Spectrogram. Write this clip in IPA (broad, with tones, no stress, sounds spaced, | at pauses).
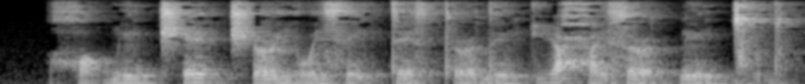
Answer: χ ɒ˩ ɡ͡b ĩ˧ d t͡ʃʼ e˥ d t͡ʃʼ ə˞˧ j o˩˥ j s ẽ˩˥ k t e˥˩ s tʼ ə˞˩˥ d ẽ˩ k i˥ ħ i˩˥ s ə˞˥˩ d ɗ ĩ˥˩ d ɡ͡ǀ u˥ d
